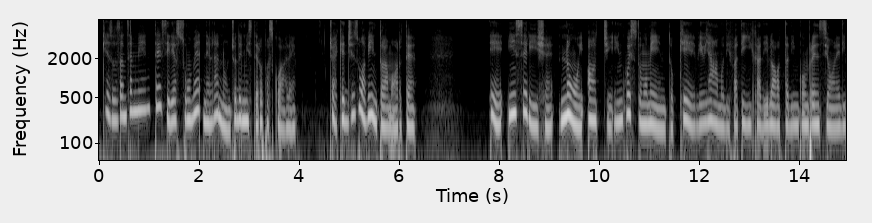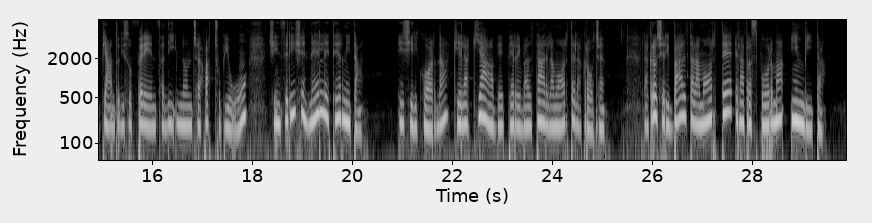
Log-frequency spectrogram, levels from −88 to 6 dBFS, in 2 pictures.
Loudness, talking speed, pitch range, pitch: -27 LUFS, 130 wpm, 185-235 Hz, 200 Hz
